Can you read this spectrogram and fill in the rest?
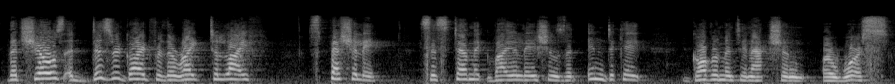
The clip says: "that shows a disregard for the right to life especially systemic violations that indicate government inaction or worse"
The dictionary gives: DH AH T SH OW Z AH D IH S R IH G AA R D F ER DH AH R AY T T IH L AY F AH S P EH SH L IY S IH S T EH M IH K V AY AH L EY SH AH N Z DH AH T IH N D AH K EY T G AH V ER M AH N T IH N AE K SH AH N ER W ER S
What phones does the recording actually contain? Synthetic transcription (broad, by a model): DH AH T SH OW Z AH D IH S R IH G AA R D F ER DH AH R AY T T IH L AY F S P EH SH L IY S IH S T EH M IH K V AY AH L EY SH AH N Z DH AH T IH N D AH K EY T G AH V ER M AH N T IH N AE K SH AH N ER W ER S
